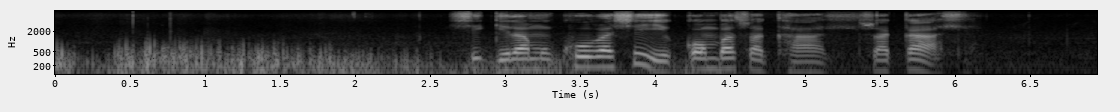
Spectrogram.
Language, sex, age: Tsonga, male, 19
